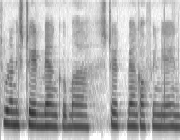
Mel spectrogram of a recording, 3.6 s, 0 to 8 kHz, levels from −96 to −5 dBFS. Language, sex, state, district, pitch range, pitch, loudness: Telugu, female, Andhra Pradesh, Srikakulam, 210-230 Hz, 215 Hz, -33 LUFS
